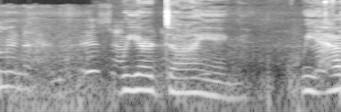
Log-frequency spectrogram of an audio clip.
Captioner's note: through translator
